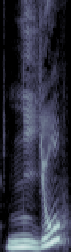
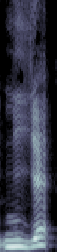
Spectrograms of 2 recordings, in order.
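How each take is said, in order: First: The word ends with a clear O sound. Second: The word ends with an E-like sound. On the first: It is the careful form. "when I speak correctly, I say nio" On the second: It is the quick casual form. "when I speak quickly, I say nio"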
